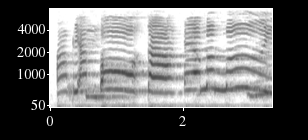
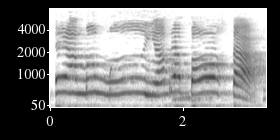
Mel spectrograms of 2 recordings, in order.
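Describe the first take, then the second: First: It is said in a high, thin voice. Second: It is said in a deep, gruff voice.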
